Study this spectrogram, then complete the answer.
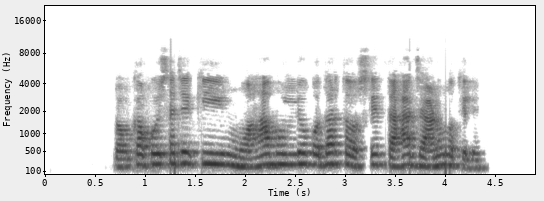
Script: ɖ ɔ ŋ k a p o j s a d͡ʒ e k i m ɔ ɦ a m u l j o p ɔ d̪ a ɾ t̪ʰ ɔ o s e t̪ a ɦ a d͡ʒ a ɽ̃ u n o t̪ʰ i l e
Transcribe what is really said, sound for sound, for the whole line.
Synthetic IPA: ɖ ɔ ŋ k a p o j s a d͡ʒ e k i m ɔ ɦ a m u l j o p ɔ d̪ a ɾ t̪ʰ ɔ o s e t̪ a ɦ a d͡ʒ a ɽ̃ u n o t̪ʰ i l e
